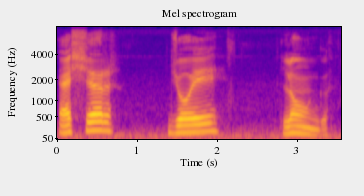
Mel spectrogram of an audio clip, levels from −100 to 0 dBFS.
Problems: none marked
